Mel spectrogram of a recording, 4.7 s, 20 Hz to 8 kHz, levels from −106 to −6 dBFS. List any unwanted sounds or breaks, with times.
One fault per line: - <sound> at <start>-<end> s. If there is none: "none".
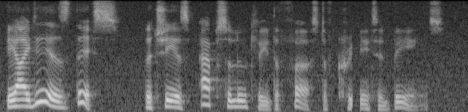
- dropout at 3.5-3.6 s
